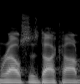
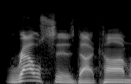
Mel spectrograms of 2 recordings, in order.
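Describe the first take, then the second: First: Said in the usual way. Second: Rouses dot com stretched out very slow, every word leaned on; drawn-out web address. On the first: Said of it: "said twice". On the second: Acted. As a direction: savour "Rouses dot com" slowly like a jingle. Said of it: "repeated right after".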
